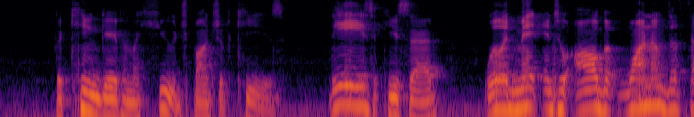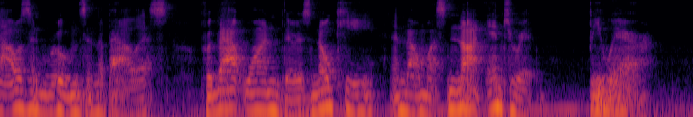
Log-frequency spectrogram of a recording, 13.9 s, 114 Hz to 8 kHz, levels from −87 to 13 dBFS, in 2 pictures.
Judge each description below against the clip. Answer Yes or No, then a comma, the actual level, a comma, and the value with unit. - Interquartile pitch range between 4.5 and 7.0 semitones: Yes, average, 5.0 semitones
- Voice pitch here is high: No, low, 130 Hz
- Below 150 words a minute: No, average, 170 wpm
